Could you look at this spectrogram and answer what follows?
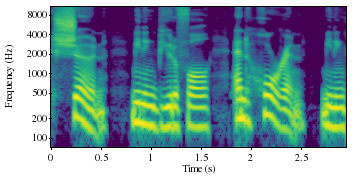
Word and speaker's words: schön: Make your lips into a tight little circle like you're saying Ü, but try to push the E sound out. That's the Ü.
